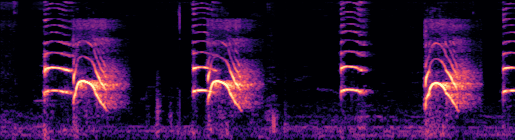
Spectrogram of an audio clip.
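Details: Mouse-deer calls, clear and loud, used for luring: four sharp bursts, each a harsh harmonic squeal that rises and falls in an arch, about every one and a half seconds, over a faint background hum.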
